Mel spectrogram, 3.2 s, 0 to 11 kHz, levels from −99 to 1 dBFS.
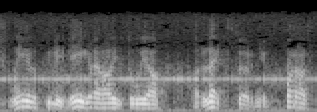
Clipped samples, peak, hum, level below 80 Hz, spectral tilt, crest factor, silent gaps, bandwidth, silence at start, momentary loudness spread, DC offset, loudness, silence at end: under 0.1%; -2 dBFS; none; -44 dBFS; -10 dB/octave; 16 dB; none; 6.6 kHz; 0 s; 9 LU; under 0.1%; -18 LUFS; 0 s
